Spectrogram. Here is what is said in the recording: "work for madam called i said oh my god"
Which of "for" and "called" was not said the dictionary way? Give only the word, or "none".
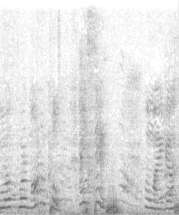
called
